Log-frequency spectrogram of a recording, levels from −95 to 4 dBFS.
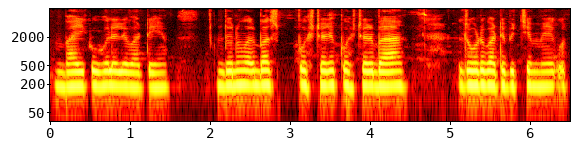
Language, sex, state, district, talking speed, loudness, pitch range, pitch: Bhojpuri, male, Uttar Pradesh, Deoria, 130 wpm, -15 LUFS, 185-195 Hz, 190 Hz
